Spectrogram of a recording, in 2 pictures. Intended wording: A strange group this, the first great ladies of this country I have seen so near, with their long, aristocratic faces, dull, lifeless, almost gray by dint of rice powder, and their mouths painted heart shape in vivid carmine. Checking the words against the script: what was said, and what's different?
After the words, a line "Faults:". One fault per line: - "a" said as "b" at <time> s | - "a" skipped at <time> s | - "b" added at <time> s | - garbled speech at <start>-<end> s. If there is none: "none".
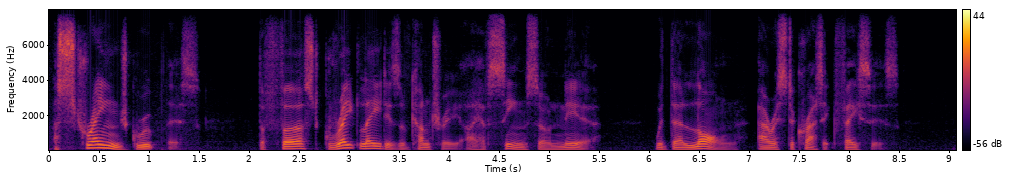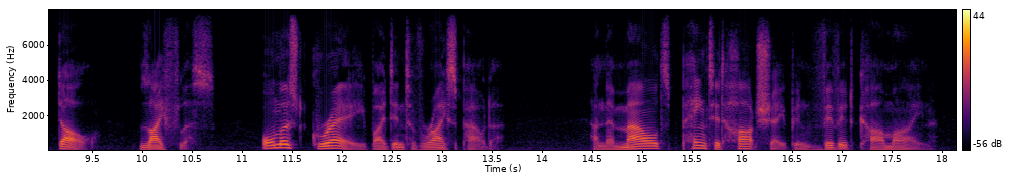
A strange group this, the first great ladies of country I have seen so near, with their long, aristocratic faces, dull, lifeless, almost gray by dint of rice powder, and their mouths painted heart shape in vivid carmine.
Faults:
- "this" skipped at 3.6 s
